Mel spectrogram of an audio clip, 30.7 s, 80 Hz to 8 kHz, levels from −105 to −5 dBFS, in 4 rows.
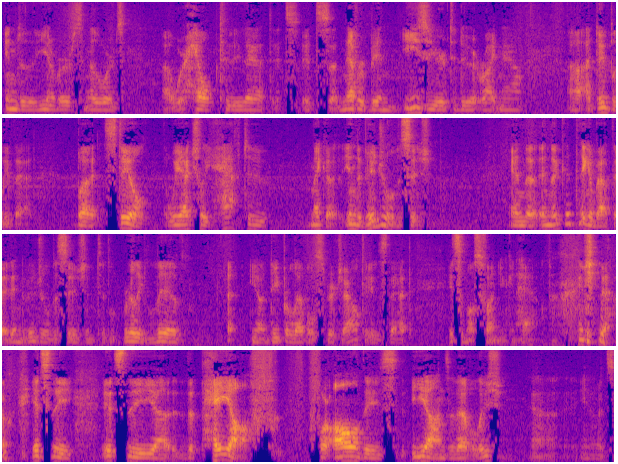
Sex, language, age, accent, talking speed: male, English, 40-59, American, 170 wpm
